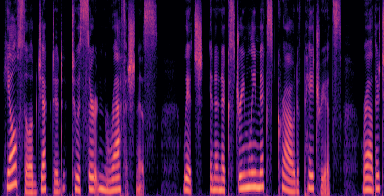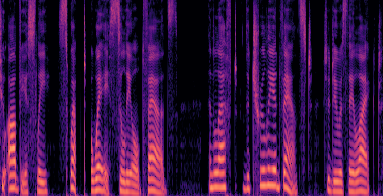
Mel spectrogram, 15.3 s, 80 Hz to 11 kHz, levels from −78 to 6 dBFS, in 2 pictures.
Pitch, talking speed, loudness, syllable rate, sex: 190 Hz, 130 wpm, -19 LUFS, 4.1 syllables/s, female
